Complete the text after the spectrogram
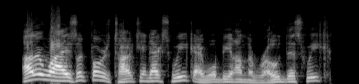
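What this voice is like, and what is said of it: Slightly hoarse voice. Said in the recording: “I'm a little hoarse today because I've been talking this last week”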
